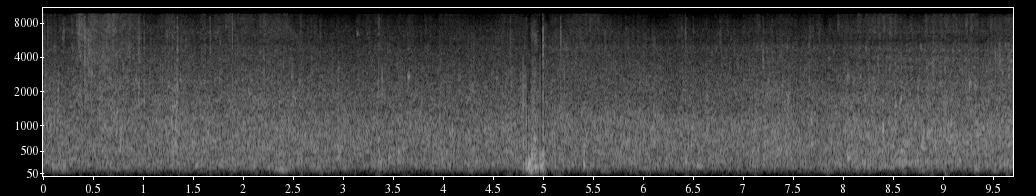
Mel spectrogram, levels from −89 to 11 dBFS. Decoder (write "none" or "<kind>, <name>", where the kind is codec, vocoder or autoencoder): vocoder, Vocos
